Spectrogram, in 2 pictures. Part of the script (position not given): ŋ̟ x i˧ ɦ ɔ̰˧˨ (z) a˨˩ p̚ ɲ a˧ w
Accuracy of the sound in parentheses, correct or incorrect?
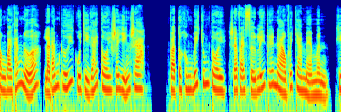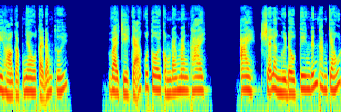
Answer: incorrect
